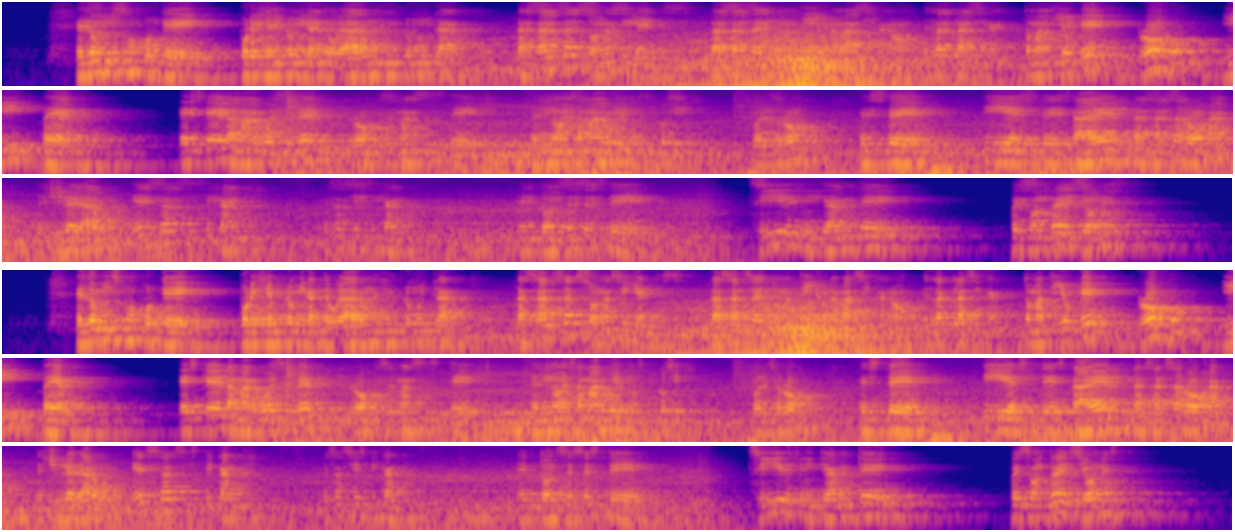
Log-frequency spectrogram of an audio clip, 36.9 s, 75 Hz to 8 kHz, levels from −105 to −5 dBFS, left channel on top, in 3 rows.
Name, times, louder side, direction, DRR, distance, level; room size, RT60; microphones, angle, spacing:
voice 1, 0.5-1.9 2.4-4.6 5.1-6.8 7.1-9.9 10.2-11.0 11.4-11.8 12.2-13.1 14.1-17.0 17.6-19.1 19.8-20.4 20.9-21.5 22.1-24.5 24.9-27.1 27.8-28.6 29.8-31.0 32.1-33.5 34.7-35.7, right 2 dB, 85° right, 3 dB, 6.3 m, -32 dB
sound 1, 3.4-12.4, equal, 15° right, 1.3 m, -35 dB
sound 2, 14.5-31.7, equal, 30° right, 3.9 m, -41 dB
27.0 x 20.0 x 9.3 m, 1.3 s
head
